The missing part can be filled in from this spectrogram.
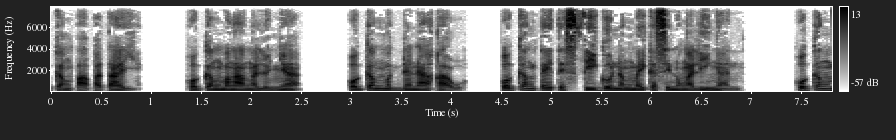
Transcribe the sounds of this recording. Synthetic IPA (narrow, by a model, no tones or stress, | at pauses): ɡ̚kaŋpapɐt̪aj | hwɐɡ̚kɐŋmɐŋaŋɐlʊɲa | wɐɡ̚kɐŋmɐɡ̚nɐnaːkɐw | hwɐɡ̚kɐŋt̪ɛt̪ɛst̪iːɡo̞nɐŋmɐjkɐsɪnʊŋɐliːŋɐn | hwɐɡ̚kɐŋm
